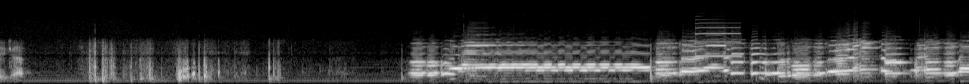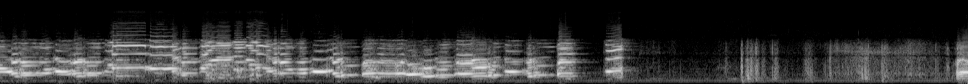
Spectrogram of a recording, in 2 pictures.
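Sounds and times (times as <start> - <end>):
harmonica tune being played: 4.0 - 16.2.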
